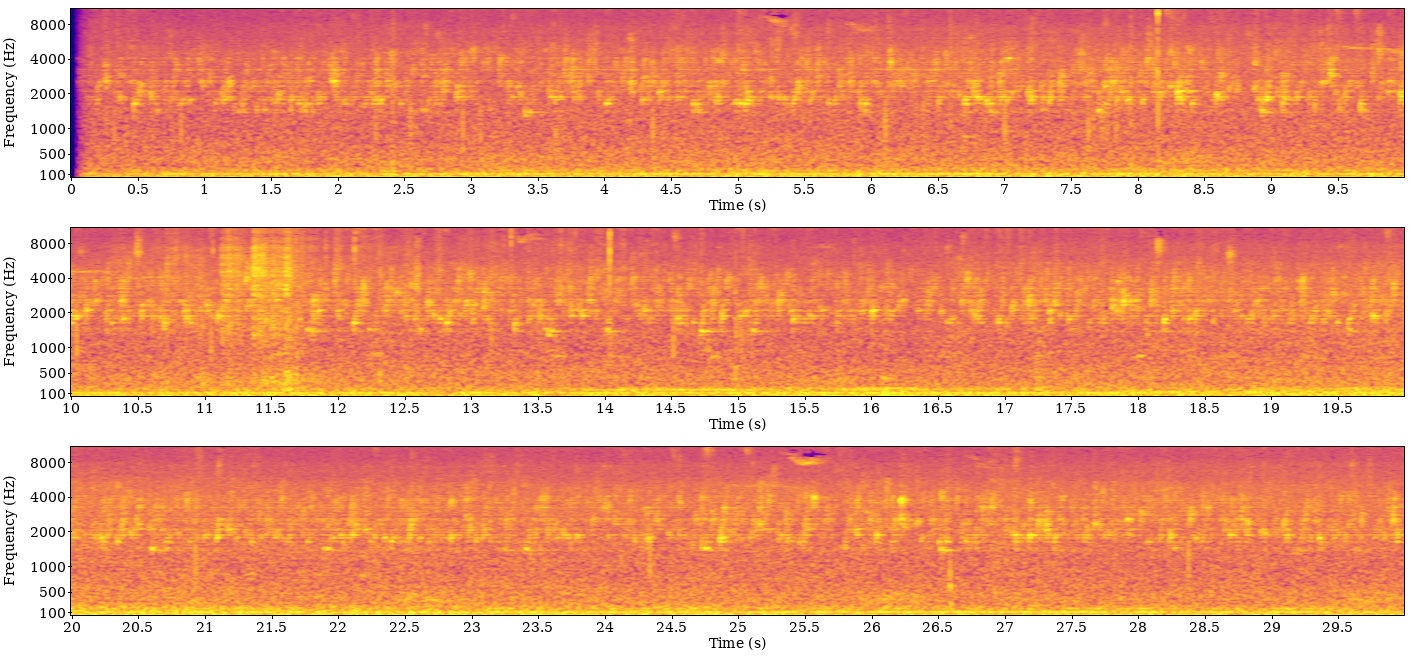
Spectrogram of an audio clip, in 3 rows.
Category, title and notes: Soundscapes > Nature
Indigo extracting 10/27/2024
extracting, indigo, plants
